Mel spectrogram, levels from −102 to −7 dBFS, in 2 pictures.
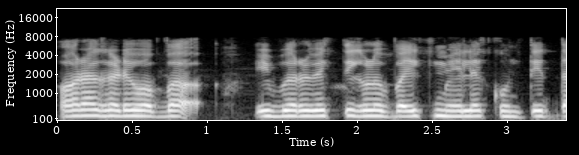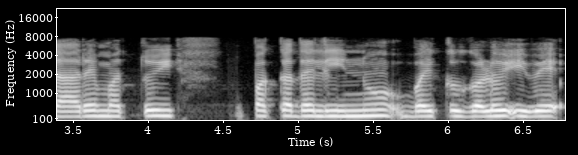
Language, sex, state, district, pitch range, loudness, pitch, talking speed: Kannada, female, Karnataka, Koppal, 190-200 Hz, -14 LUFS, 195 Hz, 115 wpm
